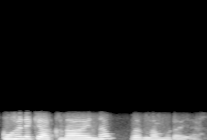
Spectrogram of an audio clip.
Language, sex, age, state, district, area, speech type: Dogri, female, 18-30, Jammu and Kashmir, Jammu, rural, conversation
